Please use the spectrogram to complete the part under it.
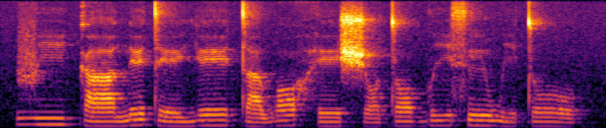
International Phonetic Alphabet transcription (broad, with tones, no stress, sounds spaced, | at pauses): v iː˦ k aː˨ n e˦ t eː˨ j eː˦ t a˨ w ɔ˦ h e˨ ʃ ɔ˨ t ɔ˦ ɡʷ i˦ s ĩ˦ w i˨ t o˦˨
